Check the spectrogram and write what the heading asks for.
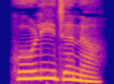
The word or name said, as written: ಕೀಳುಜನ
